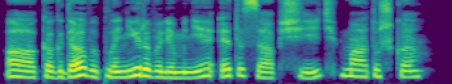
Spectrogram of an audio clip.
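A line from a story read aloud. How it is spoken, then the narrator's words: Father, deliberately calm question. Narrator (Russian): Нарочито спокойным голосом интересуется папаша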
